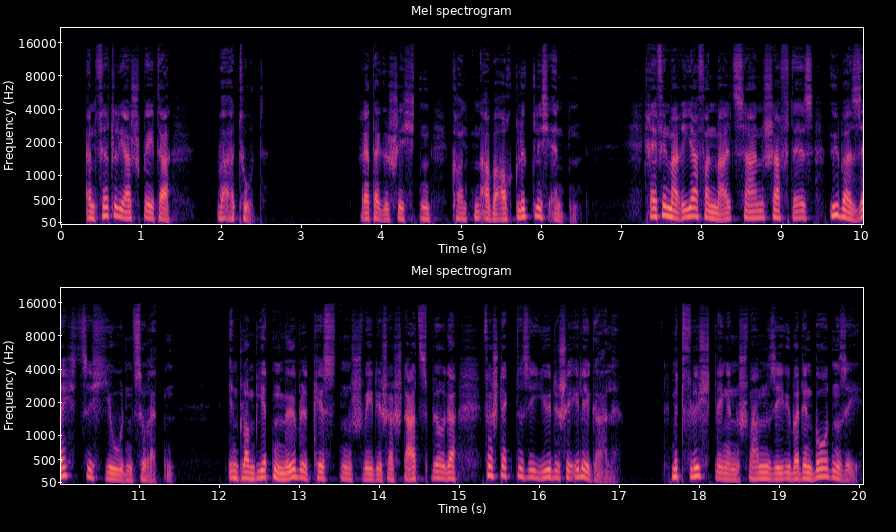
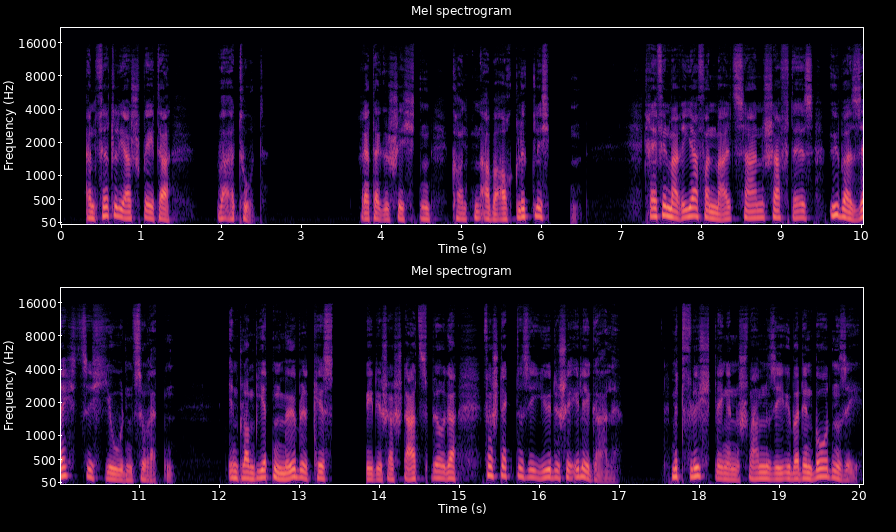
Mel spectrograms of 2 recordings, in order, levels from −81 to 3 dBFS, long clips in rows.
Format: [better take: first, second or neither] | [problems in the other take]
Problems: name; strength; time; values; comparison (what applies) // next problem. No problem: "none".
first | audio cutting out; at 6 s and at 13 s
